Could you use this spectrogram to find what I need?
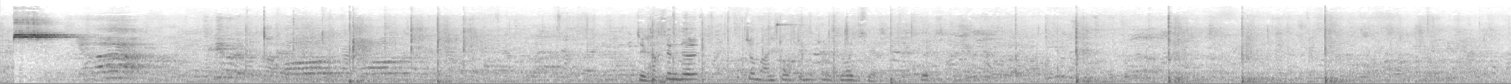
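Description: A crowd of children and adults chatters and cheers in an echoing hall.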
